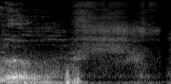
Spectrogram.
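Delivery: a breathy, unvoiced boosh blast; explosion sound. Narrator imitating the androids' explosion, unvoiced boosh. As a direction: puff out a big explosion noise. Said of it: "And when I say boosh".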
